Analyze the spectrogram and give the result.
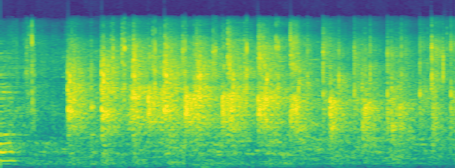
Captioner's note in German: Beifall bei der LINKEN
